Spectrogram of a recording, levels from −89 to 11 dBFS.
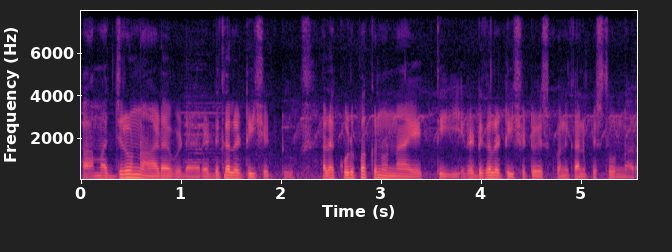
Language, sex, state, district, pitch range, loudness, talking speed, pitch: Telugu, male, Andhra Pradesh, Guntur, 110-130 Hz, -22 LUFS, 195 wpm, 120 Hz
